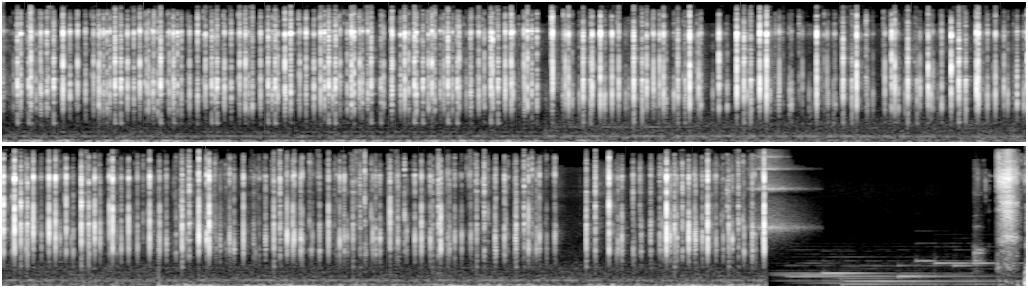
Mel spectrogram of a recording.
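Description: Fast, dense clicking and clacking from a mechanical keyboard being typed on steadily at close range for about eighteen seconds, with no talk, before the keystrokes stop and a different low sound takes over.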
